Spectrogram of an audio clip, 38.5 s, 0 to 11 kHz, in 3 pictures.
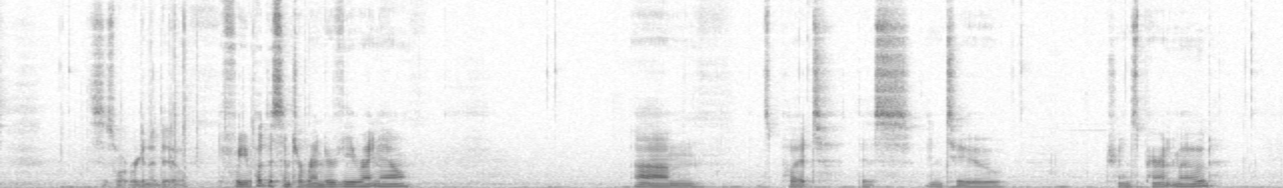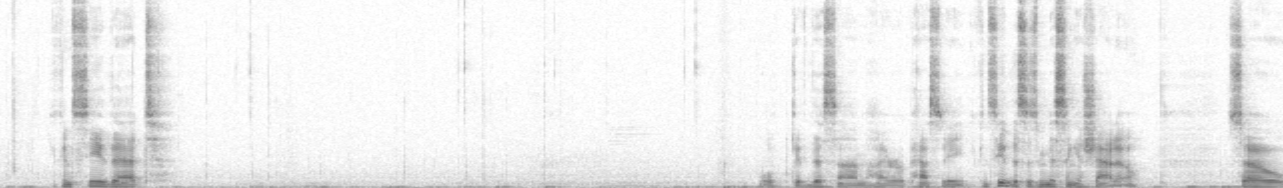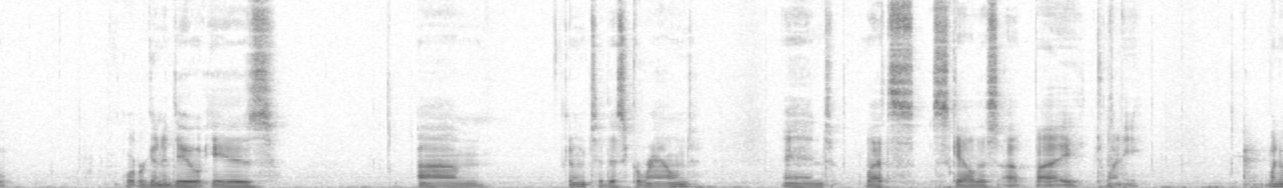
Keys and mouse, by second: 0.6 click, 1.3 shift+Left, 2.1 ctrl+Tab, 2.5 z, 10.1 click, 11.2 click, 13.5 click, 15.2 click, 19.6 click, 35.0 s, 36.6 2, 36.8 0, 37.4 Return.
